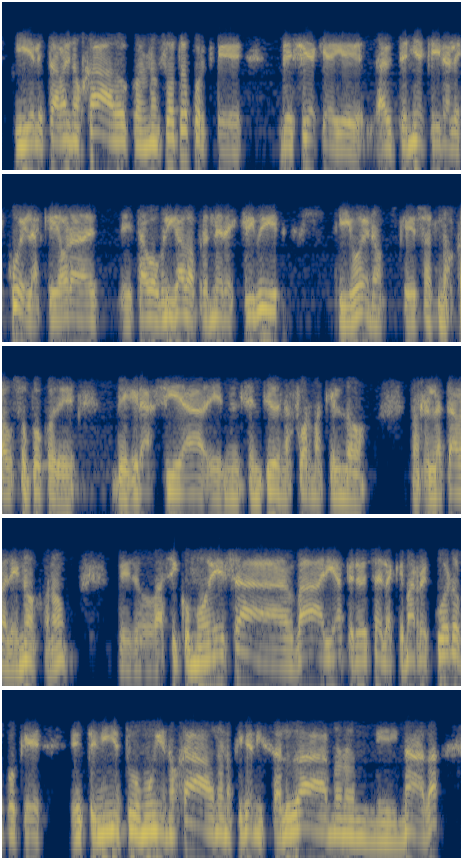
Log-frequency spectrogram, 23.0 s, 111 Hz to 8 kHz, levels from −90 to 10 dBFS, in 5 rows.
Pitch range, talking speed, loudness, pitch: 95-110 Hz, 195 wpm, -17 LUFS, 105 Hz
